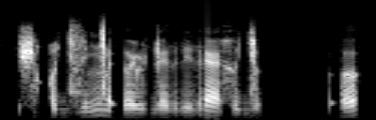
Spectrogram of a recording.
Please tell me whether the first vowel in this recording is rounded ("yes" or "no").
no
